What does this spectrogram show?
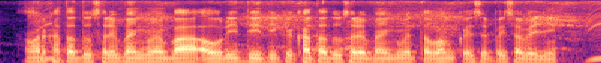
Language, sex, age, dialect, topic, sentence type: Bhojpuri, male, 18-24, Western, banking, question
